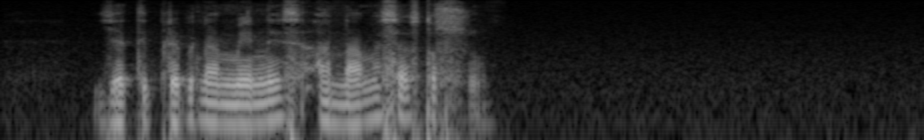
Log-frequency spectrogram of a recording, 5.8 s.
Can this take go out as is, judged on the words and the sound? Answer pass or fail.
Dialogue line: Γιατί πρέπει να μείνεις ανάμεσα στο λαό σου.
fail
